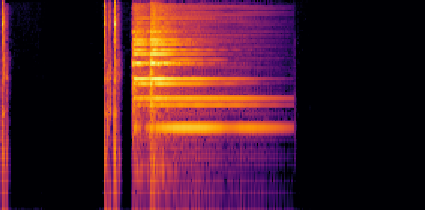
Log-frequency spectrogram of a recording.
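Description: Subscribe-button animation sound effect: a mouse click, a quick double click about a second later, then a bell-like notification ding of several tones that rings out and fades over about a second and a half.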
